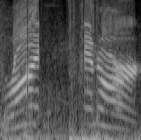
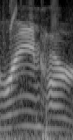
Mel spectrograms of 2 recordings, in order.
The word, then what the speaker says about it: Reinhardt: It's Reinhardt, not Reinhardt. We pronounce it different names, noob.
